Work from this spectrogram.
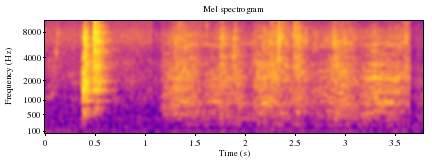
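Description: Rice flour batter is stirred in a pot on a stove over medium heat, with a sharp clink of the spoon against the pot followed by soft, rhythmic scraping swishes in bursts.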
